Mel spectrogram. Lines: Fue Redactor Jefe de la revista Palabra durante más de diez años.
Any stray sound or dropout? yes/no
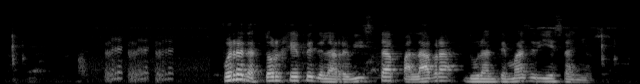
yes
